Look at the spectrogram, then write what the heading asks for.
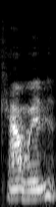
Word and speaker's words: Cowan: And I'm Cowan, it's pronounced Cowan, and you can reach me, that sounds okay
